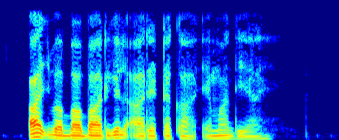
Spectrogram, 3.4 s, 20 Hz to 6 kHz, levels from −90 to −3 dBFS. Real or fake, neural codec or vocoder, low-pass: real; none; 5.4 kHz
